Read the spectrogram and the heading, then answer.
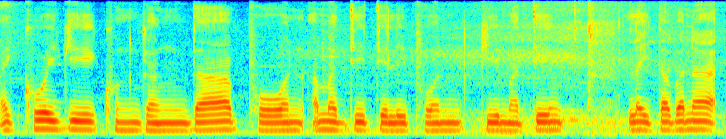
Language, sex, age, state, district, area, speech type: Manipuri, male, 18-30, Manipur, Thoubal, rural, spontaneous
